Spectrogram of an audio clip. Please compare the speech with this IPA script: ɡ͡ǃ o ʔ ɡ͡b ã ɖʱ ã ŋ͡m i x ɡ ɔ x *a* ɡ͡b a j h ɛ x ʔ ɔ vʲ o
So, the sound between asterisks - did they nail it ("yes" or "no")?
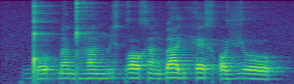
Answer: no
